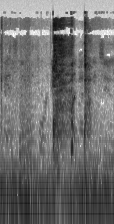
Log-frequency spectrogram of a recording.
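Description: A woman's cough about a second in, with a smaller one just after, over the steady low road rumble inside a moving car.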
